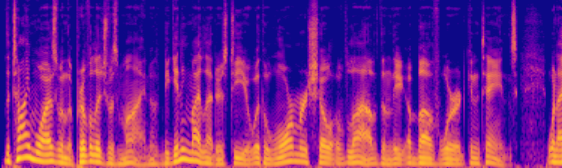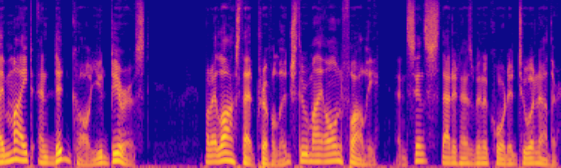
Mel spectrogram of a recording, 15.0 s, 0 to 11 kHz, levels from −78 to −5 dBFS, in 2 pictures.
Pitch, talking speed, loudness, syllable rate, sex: 110 Hz, 200 wpm, -18 LUFS, 5.3 syllables/s, male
